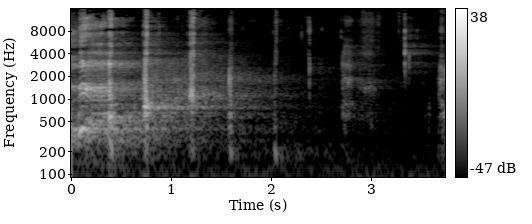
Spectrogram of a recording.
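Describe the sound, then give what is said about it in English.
A weak old man in bed coughs: a run of short, dry coughs, roughly eight in quick irregular succession, moderately loud at first, then trailing off softer, with no talking. “He coughs in her ear.”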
